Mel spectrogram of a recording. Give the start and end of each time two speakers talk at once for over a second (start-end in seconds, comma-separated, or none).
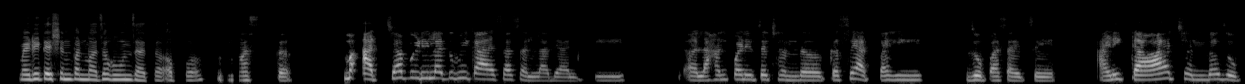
none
